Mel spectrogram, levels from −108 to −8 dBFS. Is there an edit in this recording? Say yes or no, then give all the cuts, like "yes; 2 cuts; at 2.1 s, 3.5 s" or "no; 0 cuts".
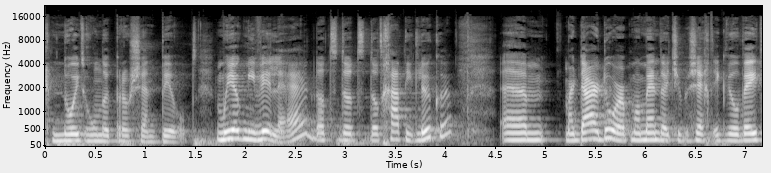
no; 0 cuts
